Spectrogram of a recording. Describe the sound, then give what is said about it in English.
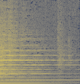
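University tower chimes ringing, a single sustained bell tone with many steady overtones, strongest at the start and slowly fading, heard alone without voices. “The University Tower chimes ring in another session of Ask the Professor”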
